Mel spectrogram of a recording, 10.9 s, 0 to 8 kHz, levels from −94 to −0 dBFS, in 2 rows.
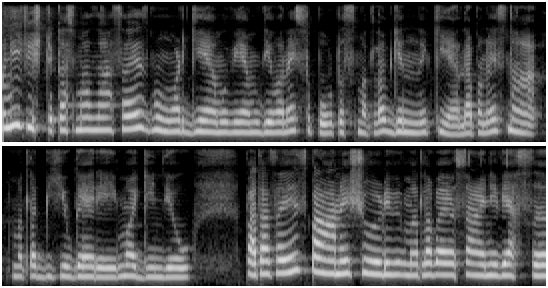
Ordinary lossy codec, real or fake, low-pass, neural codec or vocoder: none; real; 7.2 kHz; none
